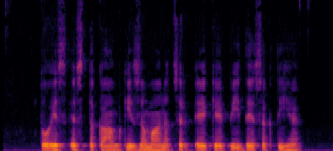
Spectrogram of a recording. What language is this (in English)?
Urdu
